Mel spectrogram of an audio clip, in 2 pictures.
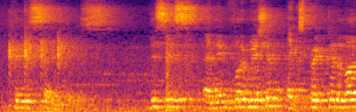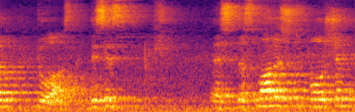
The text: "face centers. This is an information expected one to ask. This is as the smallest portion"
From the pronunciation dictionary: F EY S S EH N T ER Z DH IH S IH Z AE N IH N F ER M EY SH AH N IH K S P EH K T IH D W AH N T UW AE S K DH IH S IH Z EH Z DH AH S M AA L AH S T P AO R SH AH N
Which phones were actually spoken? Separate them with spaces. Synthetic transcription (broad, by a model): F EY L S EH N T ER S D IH S IH Z AE N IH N F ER M EY SH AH N IH K S P EH K T IH D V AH L T UW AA S K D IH S IH Z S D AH S M AA L AH S T P AO R SH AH N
